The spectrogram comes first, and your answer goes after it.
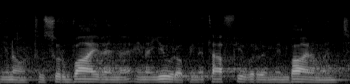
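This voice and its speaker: Very fast speech from a man with an Italian accent, with audible room echo. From Italy. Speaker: blockchain panelist. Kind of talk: panel discussion.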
